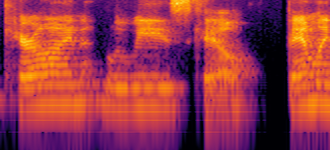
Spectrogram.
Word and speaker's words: Kahl: the and and the spelling is but pronounced kale yes it is okay it confuses me sometimes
